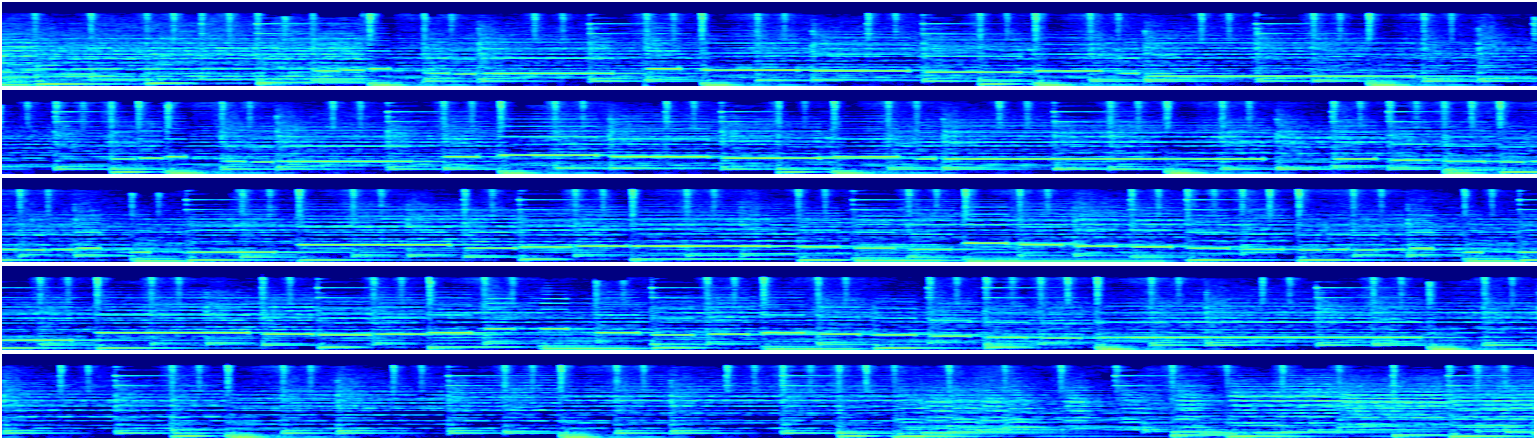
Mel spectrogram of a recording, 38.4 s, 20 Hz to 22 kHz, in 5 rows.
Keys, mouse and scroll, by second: 2.7 ctrl+alt+z, 4.1 ctrl+alt+z, 6.1 click, 8.1 ctrl+click, 9.4-11.3 ctrl+scroll up 1, 14.4 click, 15.5 click, 17.9 alt+click, 19.1 click, 20.5 ctrl+click, 23.5 click, 24.4 click, 26.2 click, 29.5 click, 35.4 click, 36.3 ctrl+click.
